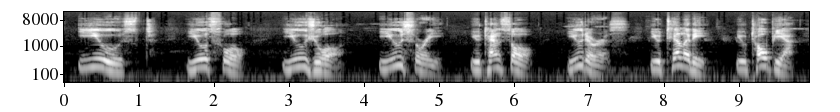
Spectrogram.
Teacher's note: Además, antes de las palabras use y sus derivados used, useful, usual, usury, utensil, uterus, utility, utopia, se usa a, porque estas palabras se pronuncian con una especie de y al inicio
